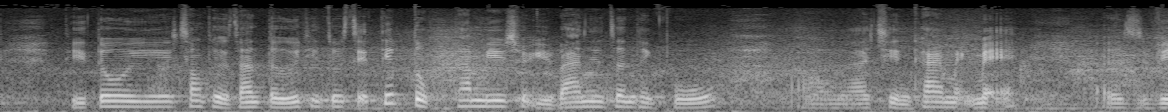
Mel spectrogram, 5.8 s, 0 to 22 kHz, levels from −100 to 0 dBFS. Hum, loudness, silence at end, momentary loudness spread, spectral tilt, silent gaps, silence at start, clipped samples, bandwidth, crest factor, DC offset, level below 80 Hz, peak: none; -23 LUFS; 0 s; 9 LU; -4 dB/octave; none; 0 s; under 0.1%; 18 kHz; 22 dB; under 0.1%; -54 dBFS; -2 dBFS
